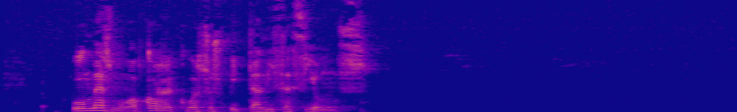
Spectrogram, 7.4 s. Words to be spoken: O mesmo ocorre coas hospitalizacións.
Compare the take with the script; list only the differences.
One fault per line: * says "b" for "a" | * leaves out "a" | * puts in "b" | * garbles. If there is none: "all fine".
all fine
